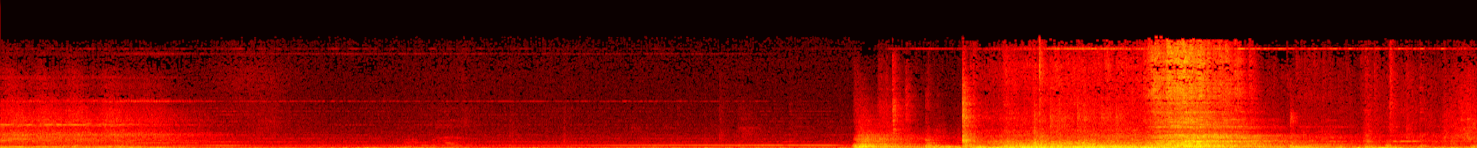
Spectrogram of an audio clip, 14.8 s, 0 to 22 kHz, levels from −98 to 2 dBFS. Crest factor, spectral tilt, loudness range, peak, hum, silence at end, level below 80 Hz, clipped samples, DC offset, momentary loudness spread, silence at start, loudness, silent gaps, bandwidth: 20 dB; -4.5 dB/octave; 23 LU; -12 dBFS; none; 0 s; -40 dBFS; under 0.1%; under 0.1%; 25 LU; 0 s; -31 LUFS; none; 16.5 kHz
